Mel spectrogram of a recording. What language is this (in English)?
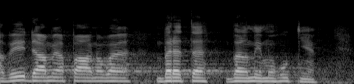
Czech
